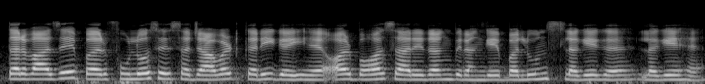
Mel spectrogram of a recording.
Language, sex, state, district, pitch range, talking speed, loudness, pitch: Hindi, female, Bihar, Lakhisarai, 220-245 Hz, 155 wpm, -17 LUFS, 230 Hz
